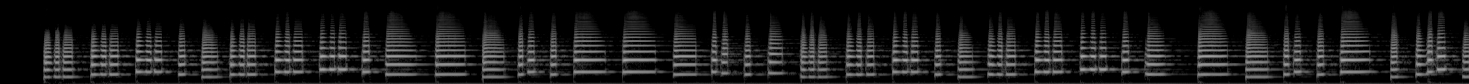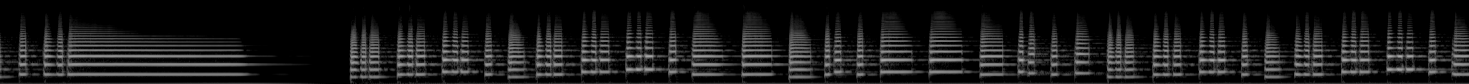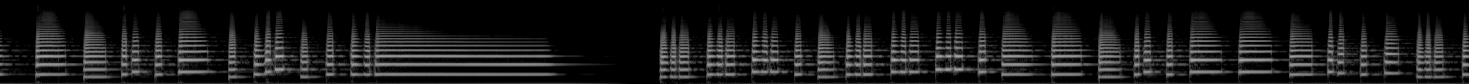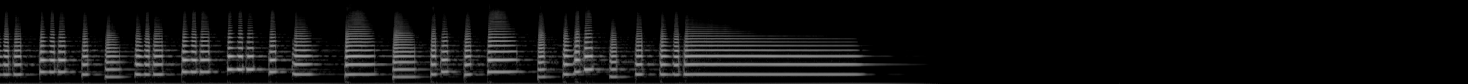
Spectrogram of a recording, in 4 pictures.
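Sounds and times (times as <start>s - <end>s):
military trumpet call: 0.4s - 17.4s, 18.2s - 35.2s, 36.0s - 53.2s.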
